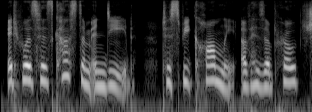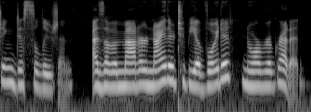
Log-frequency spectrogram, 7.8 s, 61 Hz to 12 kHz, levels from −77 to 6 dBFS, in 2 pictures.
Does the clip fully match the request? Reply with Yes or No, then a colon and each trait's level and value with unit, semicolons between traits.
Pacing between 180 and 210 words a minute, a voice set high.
No: average, 170 wpm; high, 225 Hz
